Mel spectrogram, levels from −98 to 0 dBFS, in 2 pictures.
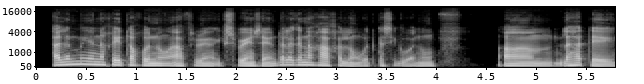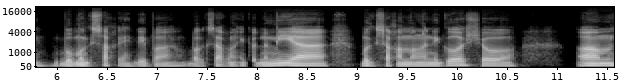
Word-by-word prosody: Alam 180 Hz, +6 st, +4 dB
mo -, -, +2 dB
'yun, 190 Hz, -, +3 dB
nakita 150 Hz, -3 st, +2 dB
ko 135 Hz, 0 st, +2 dB
no'ng 130 Hz, -1 st, +3 dB
after 115 Hz, 0 st, -1 dB
ng 115 Hz, 0 st, -1 dB
experience 115 Hz, 0 st, +1 dB
na 110 Hz, -, +1 dB
'yun 125 Hz, -, -4 dB
talagang 160 Hz, 0 st, +1 dB
nakakalungkot 115 Hz, -7 st, -1 dB
kasi 110 Hz, +3 st, -6 dB
gawa 110 Hz, +2 st, -6 dB
no'ng, 110 Hz, -1 st, -2 dB, 0.8 s
um, 115 Hz, -2 st, +1 dB
lahat, 140 Hz, +2 st, +3 dB
eh, 100 Hz, -1 st, +2 dB, 0.3 s
bumagsak, 100 Hz, -5 st, -1 dB
eh, 90 Hz, -, -6 dB
'di 95 Hz, +1 st, -5 dB
ba? 90 Hz, +3 st, -7 dB
Bagsak 85 Hz, -3 st, -5 dB
ang -, -, -8 dB
ekonomiya, 120 Hz, +3 st, +4 dB, 0.3 s
bagsak 105 Hz, -1 st, -2 dB
ang 100 Hz, -, -1 dB
mga 100 Hz, +1 st, -1 dB
negosyo, 110 Hz, -2 st, -1 dB, 0.6 s
um, 130 Hz, 0 st, +4 dB
115 Hz, 160 wpm, -23 LUFS, 100-130 Hz, 0.8 s, Alam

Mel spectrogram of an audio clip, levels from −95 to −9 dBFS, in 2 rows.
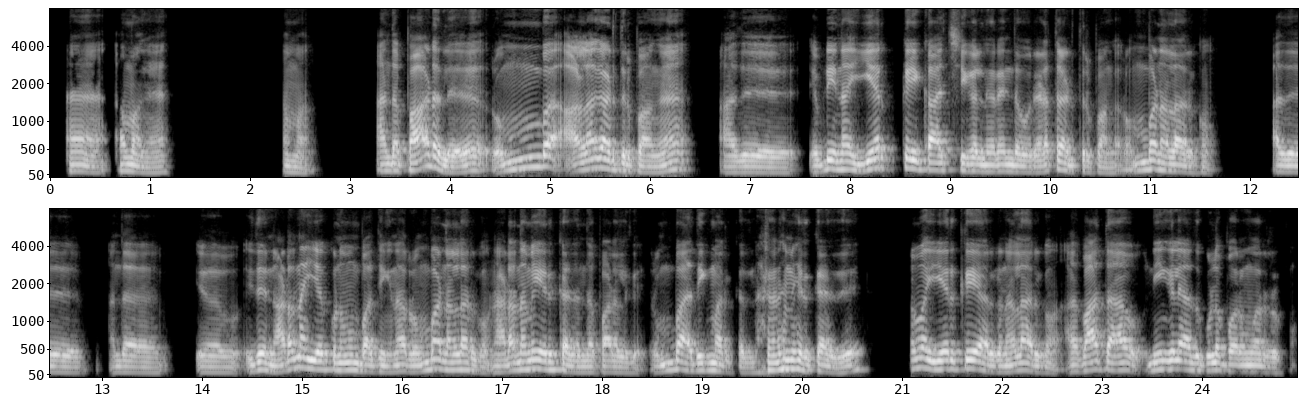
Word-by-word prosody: ஆ. 115 Hz, -, -2 dB, 0.5 s
ஆமாங்க. 95 Hz, -4 st, -2 dB, 1.2 s
ஆமா. 95 Hz, -4 st, -4 dB, 0.8 s
அந்த 120 Hz, +1 st, +1 dB
பாடலு 110 Hz, -6 st, +4 dB, 0.4 s
ரொம்ப 175 Hz, +7 st, -1 dB, 0.3 s
அழகா 160 Hz, +5 st, +3 dB
எடுத்திருப்பாங்க. 105 Hz, -8 st, 0 dB, 0.7 s
அது 95 Hz, +1 st, 0 dB, 0.6 s
எப்படின்னா, 145 Hz, +6 st, +2 dB, 0.2 s
இயற்கை 170 Hz, +1 st, +2 dB
காட்சிகள் 125 Hz, -3 st, +1 dB
நிறைந்த 110 Hz, 0 st, +1 dB
ஒரு 95 Hz, -, -3 dB
இடத்தில 115 Hz, +3 st, +1 dB
எடுத்திருப்பாங்க. 95 Hz, -4 st, -4 dB
ரொம்ப 135 Hz, +5 st, -2 dB
நல்லா 120 Hz, -2 st, +3 dB
இருக்கும். -, -, -7 dB, 0.6 s
அது 105 Hz, 0 st, +2 dB, 0.7 s
அந்த 100 Hz, +1 st, -3 dB, 0.7 s
வ் 95 Hz, -1 st, -4 dB, 0.2 s
இது 140 Hz, +6 st, +3 dB
நடன 150 Hz, -, +1 dB
இயக்கணும்ன்னு 135 Hz, -3 st, +2 dB
பார்த்தீங்கன்னா, 110 Hz, 0 st, 0 dB
ரொம்ப 135 Hz, +9 st, 0 dB
நல்லா 135 Hz, +1 st, +2 dB
இருக்கும். 100 Hz, -5 st, -4 dB
நடனமே 140 Hz, +9 st, +1 dB
இருக்காது 140 Hz, -6 st, +1 dB
அந்த 100 Hz, 0 st, -1 dB
பாடலுக்கு 95 Hz, -2 st, -2 dB, 0.2 s
ரொம்ப 120 Hz, +7 st, -2 dB
அதிகமா 125 Hz, 0 st, +1 dB
இருக்காது. 90 Hz, -4 st, -5 dB
நடனமே 140 Hz, +7 st, +2 dB
இருக்காது. 95 Hz, -6 st, 0 dB, 0.7 s
ரொம்ப 170 Hz, +2 st, 0 dB
இயற்கையா 150 Hz, 0 st, +3 dB
இருக்கும். 105 Hz, 0 st, +1 dB
நல்லா 130 Hz, +3 st, 0 dB
இருக்கும். -, -, -3 dB
அதை 110 Hz, -, -2 dB
பார்த்தா 140 Hz, +1 st, +1 dB, 0.4 s
நீங்களே 150 Hz, +2 st, +2 dB
அதுக்குள்ளே 130 Hz, +1 st, +1 dB
போற 115 Hz, -1 st, +1 dB
மாரி 110 Hz, -2 st, -1 dB
இருக்கும். -, -, -10 dB
120 Hz, 120 wpm, -23 LUFS, 105-145 Hz, 1.2 s, பாடலு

